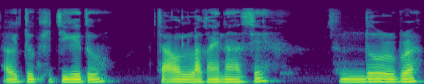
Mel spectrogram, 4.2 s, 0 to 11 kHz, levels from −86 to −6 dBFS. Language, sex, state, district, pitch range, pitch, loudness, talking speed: Nagamese, male, Nagaland, Kohima, 95-110 Hz, 100 Hz, -18 LUFS, 155 wpm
